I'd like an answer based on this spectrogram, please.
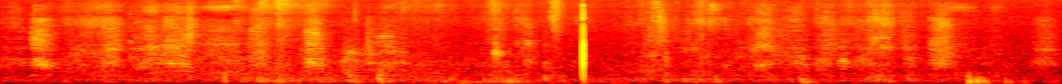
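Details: Dogs, Vinnie among them, play fighting at home indoors; rapid breathy huffs and pants come in bursts, with a single sharp click midway and a low thump near the end.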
